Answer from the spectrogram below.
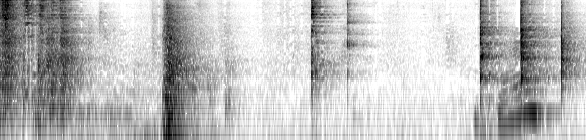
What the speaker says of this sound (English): we're going to get a spoon and stir that up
